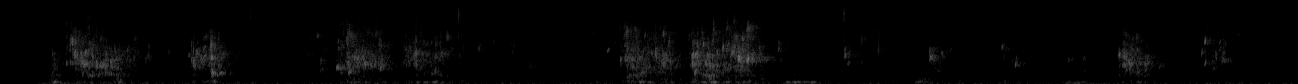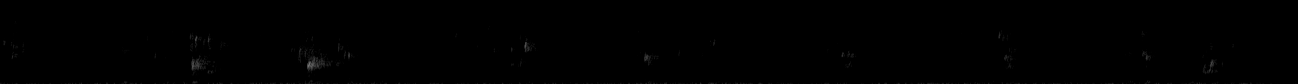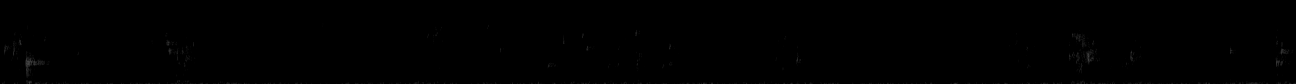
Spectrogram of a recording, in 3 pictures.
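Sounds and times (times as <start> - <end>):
bath water sloshing and splashing: 0.5 - 13.5, 36.0 - 37.6.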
